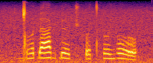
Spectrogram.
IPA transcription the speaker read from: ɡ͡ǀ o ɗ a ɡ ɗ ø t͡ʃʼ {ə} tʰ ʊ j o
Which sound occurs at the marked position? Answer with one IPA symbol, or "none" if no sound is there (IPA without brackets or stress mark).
ʊ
